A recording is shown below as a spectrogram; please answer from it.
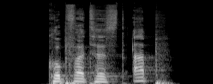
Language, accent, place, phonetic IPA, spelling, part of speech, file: German, Germany, Berlin, [ˌkʊp͡fɐtəst ˈap], kupfertest ab, verb, De-kupfertest ab.ogg
- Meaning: inflection of abkupfern: 1. second-person singular preterite 2. second-person singular subjunctive II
